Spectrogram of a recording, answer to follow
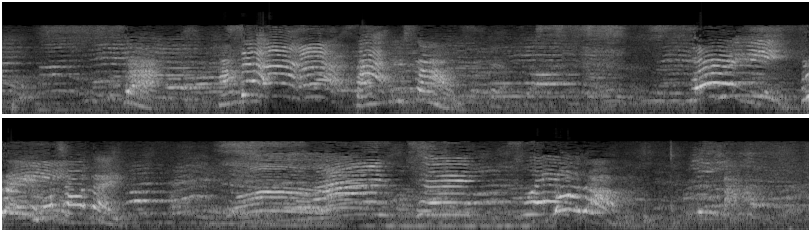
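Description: Several young children's voices calling out together, sounding out the separate speech sounds of a word to spell it, with overlapping rising and falling calls.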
